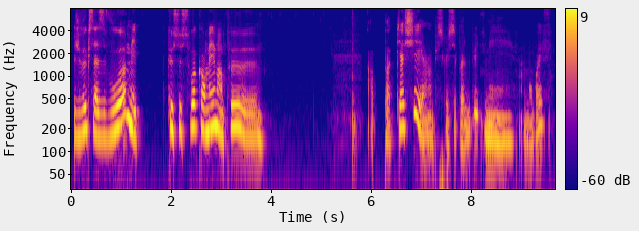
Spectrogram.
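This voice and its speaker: A woman's voice: fairly low pitch, slow, creaky, pauses often, mellow. A woman narrating a card-making tutorial, describing each step as she works, with many little fillers and hesitations. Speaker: craft channel host.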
